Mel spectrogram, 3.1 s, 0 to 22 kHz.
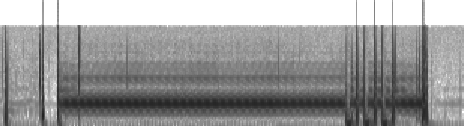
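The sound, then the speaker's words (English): Telephone line sound of a call dialed from a step-by-step switch into a No. 1 or 1A ESS: a few sharp clicks, then a steady, buzzy, harmonic tone that holds for about two and a half seconds and ends in a burst of rapid clicks. “When dialing from a step into a number 1 or 1A ESS, you can't wait forever. You only have about 20 seconds and then it eventually times out. Here's a tape of my doing that.”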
